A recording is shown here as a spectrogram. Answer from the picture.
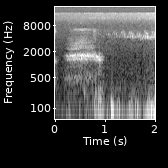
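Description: Near silence, with a faint short tone in the first second.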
